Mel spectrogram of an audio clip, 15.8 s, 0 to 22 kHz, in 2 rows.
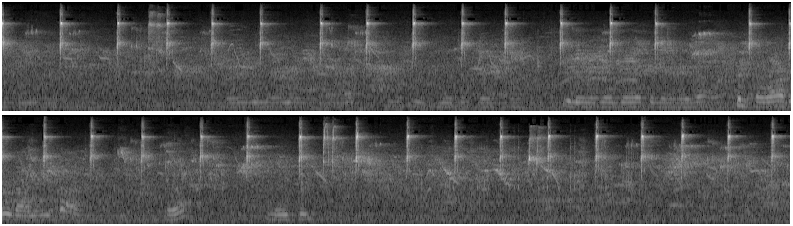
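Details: An Indian palm squirrel in the wild, in mating season on 19 February 2021, chirps steadily: sharp, dry clicks about twice a second throughout. Human voices talk over the middle stretch.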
